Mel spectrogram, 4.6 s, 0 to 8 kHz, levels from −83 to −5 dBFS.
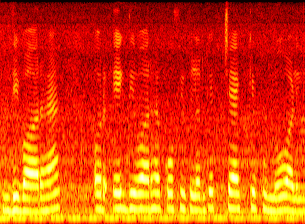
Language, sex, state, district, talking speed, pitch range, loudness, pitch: Hindi, female, Haryana, Jhajjar, 170 wpm, 180-210 Hz, -15 LUFS, 195 Hz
